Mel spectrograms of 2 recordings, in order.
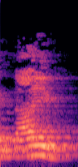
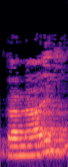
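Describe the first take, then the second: First: नाइफ said as naif, no K at the start; correct reading, silent K. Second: कनाइफ with a clear K, ka-naif; wrong reading with K sounded. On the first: Teacher giving students the correct reading, K silent. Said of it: "इसे क्या पढ़ेंगे". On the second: Teacher warning students against the wrong reading, K sounded. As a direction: sound the K before नाइफ as in कनाइफ. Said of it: "नहीं पढ़ेंगे". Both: Shown as a demonstration.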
